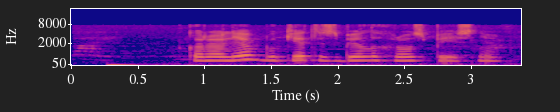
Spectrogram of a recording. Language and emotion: Russian, neutral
